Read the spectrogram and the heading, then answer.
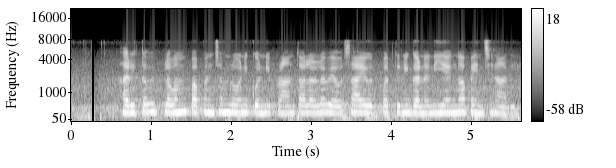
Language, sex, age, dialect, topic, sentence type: Telugu, female, 18-24, Southern, agriculture, statement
